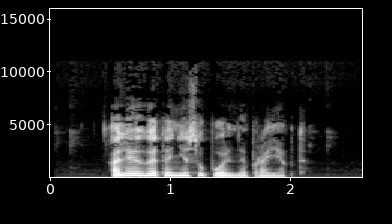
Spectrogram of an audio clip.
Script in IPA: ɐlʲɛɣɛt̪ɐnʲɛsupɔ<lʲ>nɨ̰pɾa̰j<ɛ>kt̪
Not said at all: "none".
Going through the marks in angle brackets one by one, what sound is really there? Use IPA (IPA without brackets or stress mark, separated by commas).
lʲ, ɛ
